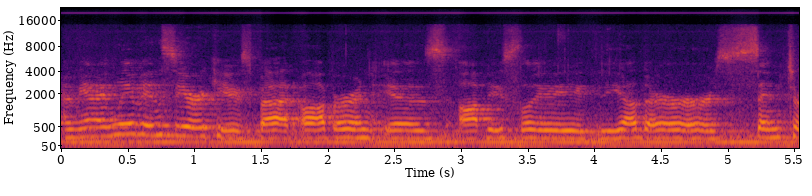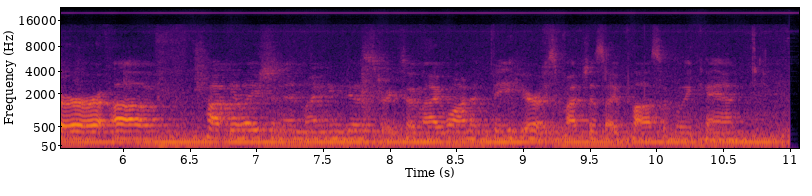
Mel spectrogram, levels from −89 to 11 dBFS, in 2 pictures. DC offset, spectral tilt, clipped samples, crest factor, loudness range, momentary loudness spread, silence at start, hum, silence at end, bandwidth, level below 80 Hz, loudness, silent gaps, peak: under 0.1%; -6 dB/octave; under 0.1%; 14 dB; 5 LU; 8 LU; 0 s; none; 0.05 s; over 20 kHz; -38 dBFS; -22 LUFS; none; -6 dBFS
